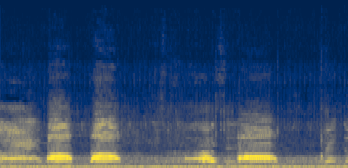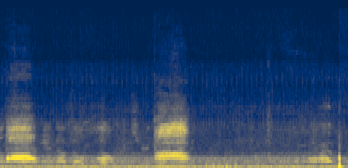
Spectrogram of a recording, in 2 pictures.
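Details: Geese give nasal honks in bursts of two or three while being fed, over a low hum; a sharp knock sounds at the very end.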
